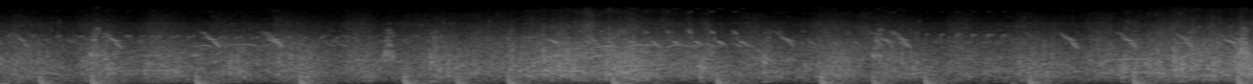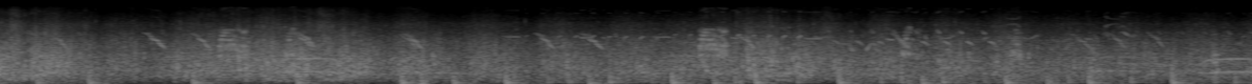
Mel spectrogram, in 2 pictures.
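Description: Water rushes steadily past a racing canoe.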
